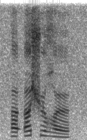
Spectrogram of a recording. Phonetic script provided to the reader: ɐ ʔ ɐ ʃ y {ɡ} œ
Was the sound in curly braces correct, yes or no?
no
